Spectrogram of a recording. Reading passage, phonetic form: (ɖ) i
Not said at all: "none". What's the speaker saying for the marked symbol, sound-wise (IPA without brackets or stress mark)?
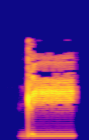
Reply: ɖ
